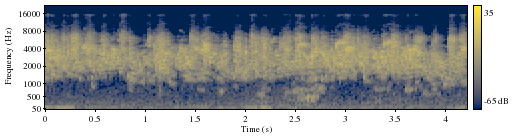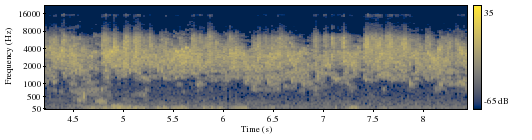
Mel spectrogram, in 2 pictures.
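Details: Many pet parakeets warbling together, played for a budgie living alone: unbroken high chirruping chatter with a few lower grating notes and faint thuds.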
